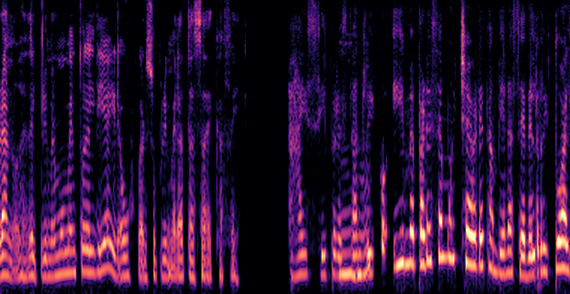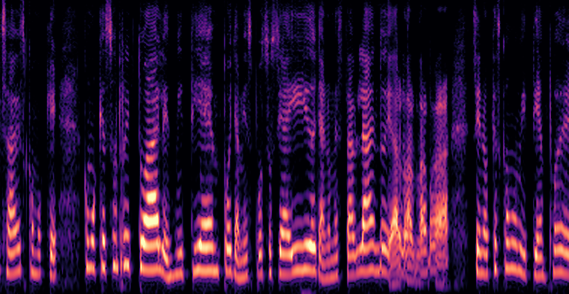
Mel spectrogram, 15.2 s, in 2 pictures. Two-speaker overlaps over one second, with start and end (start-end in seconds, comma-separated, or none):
none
